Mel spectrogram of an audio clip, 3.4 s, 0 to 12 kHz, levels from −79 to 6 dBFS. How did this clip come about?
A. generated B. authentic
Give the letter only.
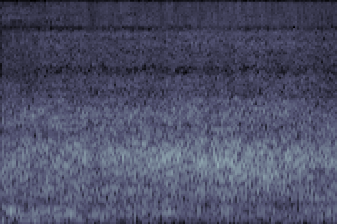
A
